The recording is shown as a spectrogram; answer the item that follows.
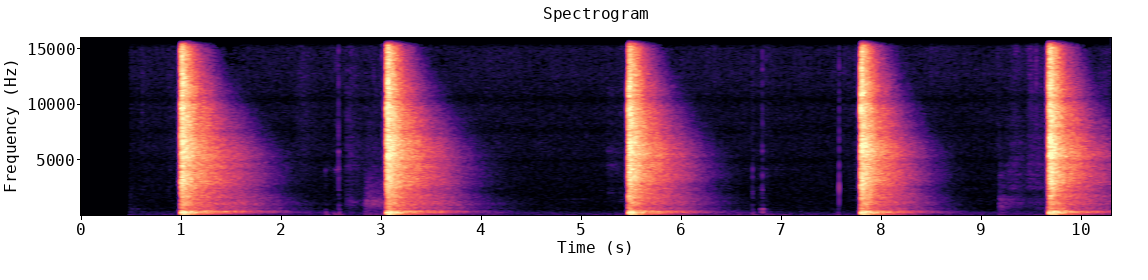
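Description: Five sharp impulse bangs about two seconds apart, each followed by room reverberation that dies away over roughly a second. These are impulse noises made to measure a room's reverb time (RT60).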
